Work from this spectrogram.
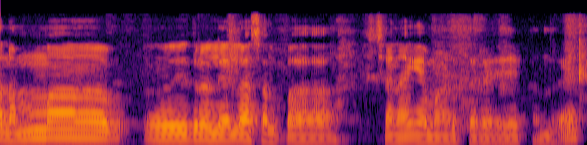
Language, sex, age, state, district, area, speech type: Kannada, male, 18-30, Karnataka, Shimoga, urban, spontaneous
